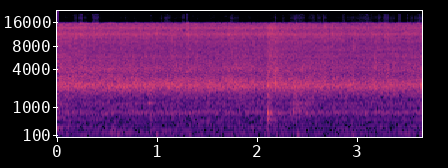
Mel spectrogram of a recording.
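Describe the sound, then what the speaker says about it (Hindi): Onions frying in hot ghee, a soft steady sizzle with one brief clink partway through, close but fairly quiet, with no talk. "घी हमारा गर्म हो चुका है, तो अब हम इसमें प्याज ऐड करेंगे।"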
